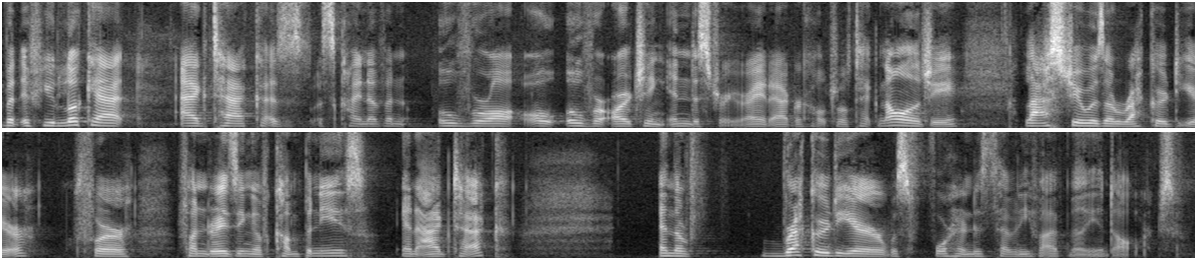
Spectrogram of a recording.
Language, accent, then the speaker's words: English; Ethiopia; I grew up in Ethiopia in the eighties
